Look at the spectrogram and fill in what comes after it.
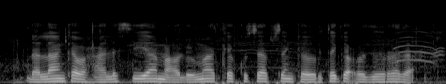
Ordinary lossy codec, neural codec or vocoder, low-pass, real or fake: none; none; 7.2 kHz; real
